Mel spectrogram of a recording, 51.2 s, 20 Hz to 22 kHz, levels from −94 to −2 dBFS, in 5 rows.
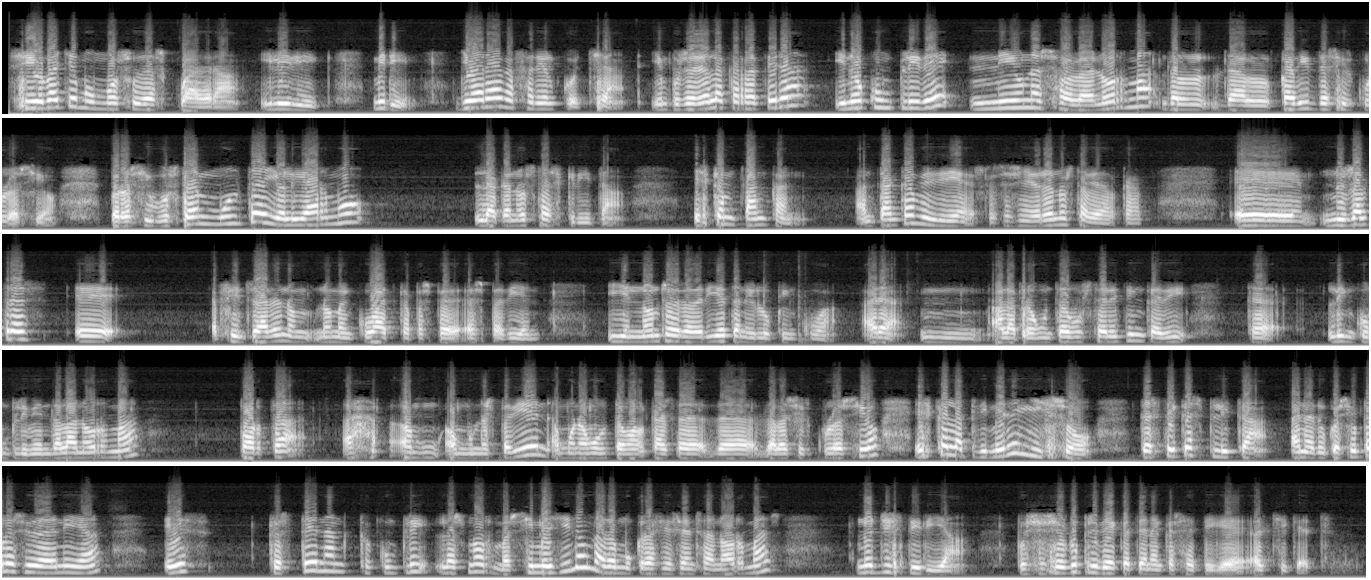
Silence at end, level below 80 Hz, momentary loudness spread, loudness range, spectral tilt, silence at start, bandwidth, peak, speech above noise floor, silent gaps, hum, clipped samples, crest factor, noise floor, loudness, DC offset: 0.4 s; -50 dBFS; 11 LU; 4 LU; -4 dB/octave; 0 s; 11.5 kHz; 0 dBFS; 44 dB; none; none; 0.5%; 12 dB; -54 dBFS; -10 LUFS; 7%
